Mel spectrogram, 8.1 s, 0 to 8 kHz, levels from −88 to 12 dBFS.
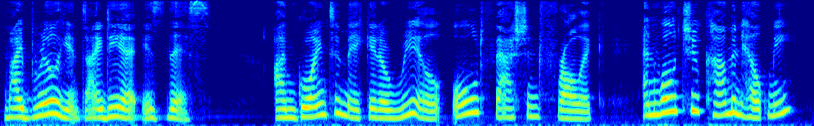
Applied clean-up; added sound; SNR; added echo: neural separator model SepFormer DNS4.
